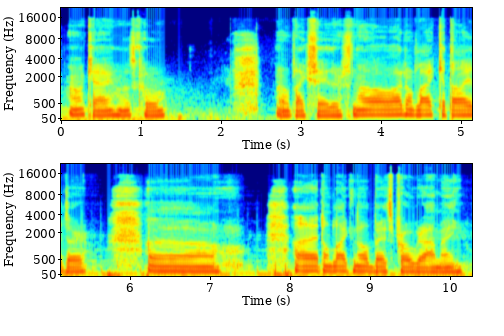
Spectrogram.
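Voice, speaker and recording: A man with a Swedish accent chatting casually on a live stream, talking haltingly with lots of pauses and filler sounds. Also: mid-range voice, level tone, warm tone. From Sweden. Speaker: streamer and game developer.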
